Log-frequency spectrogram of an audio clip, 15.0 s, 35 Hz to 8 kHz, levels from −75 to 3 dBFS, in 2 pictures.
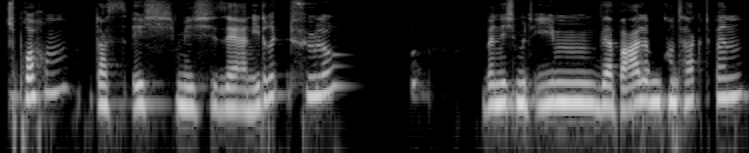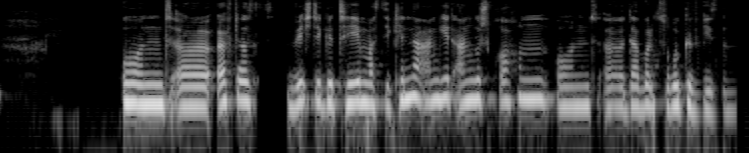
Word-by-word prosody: sprochen, 260 +4 +1 0.3
dass 200 -3 -3
ich 200 +1 -3
mich 185 -2 -1
sehr 180 0 0
erniedrigt 240 +12 -2
fühle, 275 +3 -1 1.5
wenn 200 +2 +2
ich 210 0 0
mit 210 -2 +3
ihm 210 0 +2
verbal 195 +2 +3
im 220 -1 +3
Kontakt 220 +1 -2
bin 260 +2 -1 1.2
und, 200 -1 +6
äh, - - -9 0.4
öfters 215 +2 0
wichtige 210 +1 0
Themen, 205 +2 +3
was 200 -1 -2
die 190 -2 -8
Kinder 235 +1 +2
angeht, 230 +2 -1
angesprochen 230 +1 -1
und, 185 -1 -5
äh, 180 0 -7
da 185 +1 -3
wurde 190 0 -1
zurückgewiesen. 160 -5 -4
210 Hz, 120 wpm, -20 LUFS, 190-225 Hz, 1.5 s, und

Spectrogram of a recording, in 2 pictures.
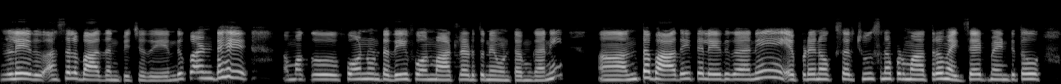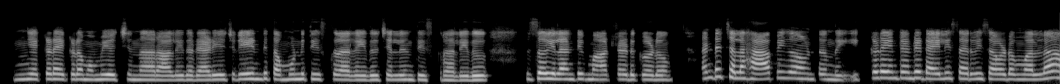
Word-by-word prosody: లేదు 255 -4 +6
అస్సలు 270 +5 -1
బాధనిపిచ్ఛదు. 200 -3 -1
ఎందుకంటే, 280 - 0 0.7
మాకు 235 -1 -4 0.3
ఫోను 250 0 0
ఉంటది. 230 -2 +1
ఫోను 225 -1 0
మాట్లాడుతూనే 215 0 -1
ఉంటాం 195 0 -4
గానీ, 235 +10 0 0.5
ఆహ్, 215 0 +4
అంత 245 +6 -1
బాధైతే 245 +3 +3
లేదు 235 0 +1
గానీ, 235 +6 +1 0.3
ఎప్పుడైనా 235 +2 -1
ఒకసారి 235 +1 -4
చూసినప్పుడు 255 0 -2
మాత్రం 240 +3 +2
ఎక్సైట్‌మెంట్‌తో 225 +3 0 0.5
హ్మ్. 235 +1 -2
ఎక్కడ 245 +2 -2
ఎక్కడ 235 +1 -2
మమ్మీ 225 +1 0
వచ్చిందా? 215 -1 -2
రాలేదా? 210 +1 0
డ్యాడీ 210 +2 +2
వచ్చాడ? 235 +2 -3
ఏంటి 255 +1 -1
తమ్ముడిని 240 +2 0
తీసుకురాలేదు. 215 -3 0
చెల్లెని 215 0 -1
తీసుకురాలేదు. 200 -1 0 0.6
సో 265 - +7
ఇలాంటివి 245 0 +1
మాట్లాడుకోవడం, 225 -1 -2 0.4
అంటే 345 +5 -1
చాలా 285 -2 +4
హ్యాపీగా 275 +3 +1
ఉంటుంది. 235 -4 -4 0.2
ఇక్కడ 290 +6 -3
ఏంటంటే 290 0 0
డైలీ 255 +2 +1
సర్వీస్ 255 0 -1
అవ్వడం 240 -1 -1
వల్ల, 230 +3 0
230 Hz, 135 wpm, -22 LUFS, 215-250 Hz, 0.7 s, సో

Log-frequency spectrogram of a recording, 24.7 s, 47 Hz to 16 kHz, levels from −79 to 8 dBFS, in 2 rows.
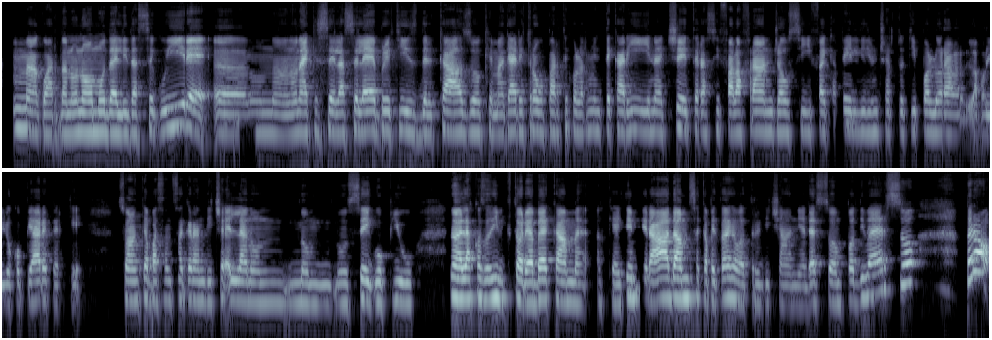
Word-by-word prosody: Ma 185 -3 0
guarda 160 -1 -2
non 160 +1 -2
ho 165 0 +2
modelli 165 -1 +1
da 160 0 -1
seguire. 195 - +2
Uhm, 160 0 -4
un 165 - -12
non 160 0 -7
è 165 0 +6
che 165 +1 -14
se 170 +2 -3
la 165 0 +2
celebrities 175 0 0
del 155 0 -6
caso 165 -1 +1
che 165 +1 -12
magari 170 +2 +1
trovo 170 -1 -6
particolarmente 170 0 -7
carina 170 0 -1
eccetera, 170 0 -2
si 165 +2 -16
fa 170 -1 0
la 165 0 +2
frangia 170 -1 0
o 165 - -7
si 165 0 -12
fa 170 +1 -3
i 170 - -5
capelli 170 0 -10
di 165 - -11
un 170 - -12
certo 170 -1 -14
tipo 170 0 -12
allora 165 -2 -3
la - - -9
voglio 155 0 -9
copiare 170 +2 +1
perché - - -14 0.4
sono 175 -1 -1
anche 175 +2 -3
abbastanza 180 0 -5
grandicella, 175 0 0
non 165 0 -10
non 160 -1 -9
non 160 0 -9
seguo 170 +1 -2
più 170 -1 -7 0.5
no 205 - +6
è 190 - +11
la 190 0 +7
cosa 190 -2 -3
di 195 +1 +1
Victoria 185 -3 +4
Beckham 175 -2 +5 0.2
okay, 165 -2 -10
ai - - -11
tempi 195 +3 -3
era 170 +2 +9
Adams 195 0 +6
è - - -8
capitato 175 +2 0
che 195 - 0
avevo 160 -4 -3
13 160 0 -13
anni, 150 -1 -8
adesso 160 +3 -2
è - - -2
un 160 0 -10
po' 180 +2 -4
diverso; 245 - 0 0.6
però, - - +5
170 Hz, 180 wpm, -22 LUFS, 165-180 Hz, 0.6 s, è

